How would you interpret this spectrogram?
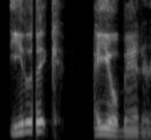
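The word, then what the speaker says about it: Elic Ayomanor: But Elic Ao Manor, is that you say his name?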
